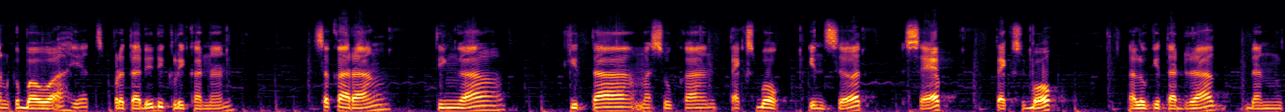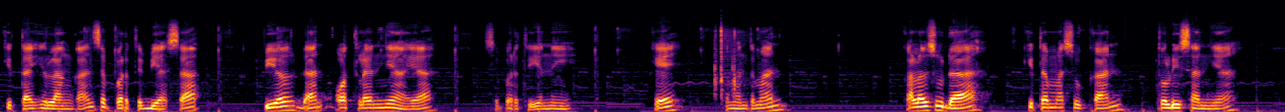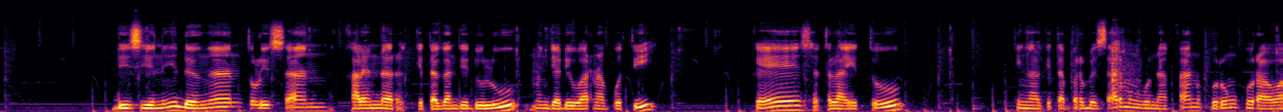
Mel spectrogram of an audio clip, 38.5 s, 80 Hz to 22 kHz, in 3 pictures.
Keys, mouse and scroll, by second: 0.4 ctrl+scroll down 1, 2.2 click, 5.6-12.8 drag.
